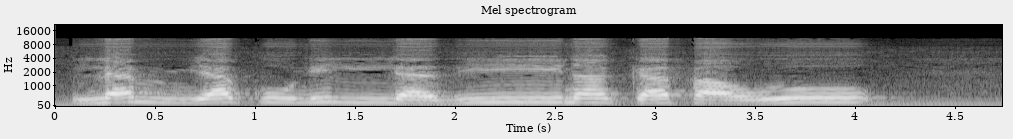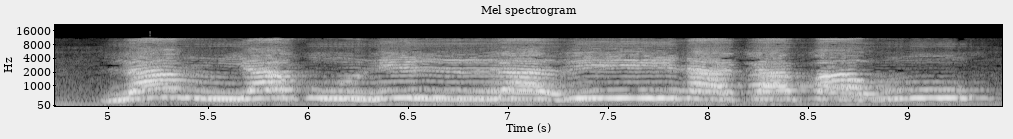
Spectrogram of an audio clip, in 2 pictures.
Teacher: لم میم ساکن کے بعد یا ہے، یہاں میم کا اظہار ہوگا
